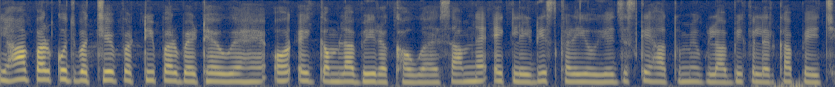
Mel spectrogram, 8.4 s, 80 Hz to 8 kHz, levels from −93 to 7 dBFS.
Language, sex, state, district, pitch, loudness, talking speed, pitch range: Hindi, female, Uttar Pradesh, Ghazipur, 220 Hz, -24 LUFS, 210 wpm, 215-235 Hz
